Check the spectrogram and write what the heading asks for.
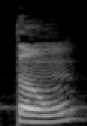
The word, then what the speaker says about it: tão: Tão is pronounced nearly as if written T-O-W-N-G, with the ng sound omitted or cut short.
